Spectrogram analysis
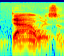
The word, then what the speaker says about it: Taoism: with taoism which is confusingly pronounced taoism like it has a d which is a chinese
